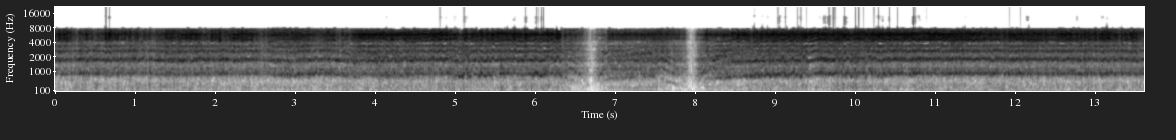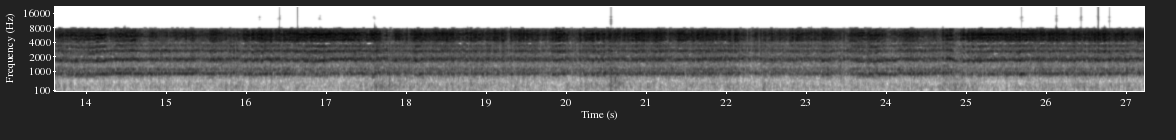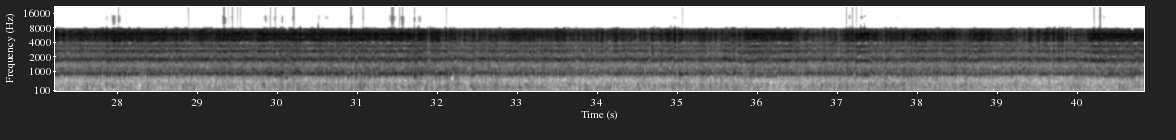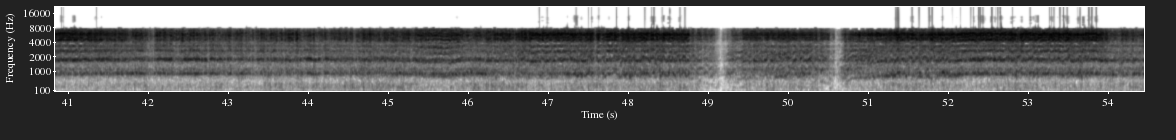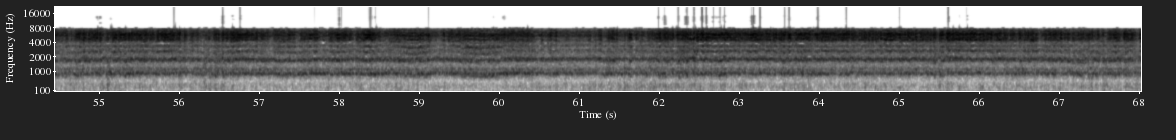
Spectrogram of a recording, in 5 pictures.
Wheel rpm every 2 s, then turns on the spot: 230, 220, 200, 110, 180, 230, 230, 230, 230, 230, 230, 230, 230, 230, 230, 230, 240, 230, 230, 230, 230, 230, 230, 210, 140, 160, 220, 220, 230, 220, 230, 230, 230, 230.
none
